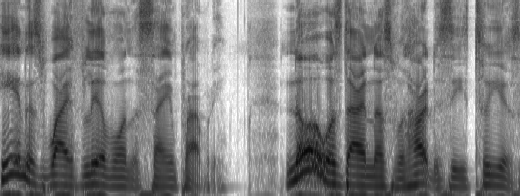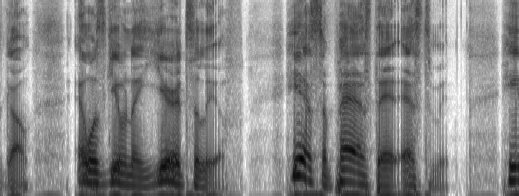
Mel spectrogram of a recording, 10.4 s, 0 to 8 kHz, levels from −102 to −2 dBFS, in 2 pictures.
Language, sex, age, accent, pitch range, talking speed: English, male, 30-49, American, 100-125 Hz, 180 wpm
